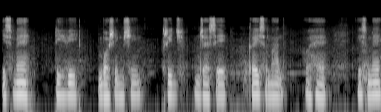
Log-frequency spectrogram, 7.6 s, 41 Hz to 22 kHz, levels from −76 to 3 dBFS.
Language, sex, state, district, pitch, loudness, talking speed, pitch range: Hindi, male, Himachal Pradesh, Shimla, 105 Hz, -18 LUFS, 80 wpm, 100-110 Hz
